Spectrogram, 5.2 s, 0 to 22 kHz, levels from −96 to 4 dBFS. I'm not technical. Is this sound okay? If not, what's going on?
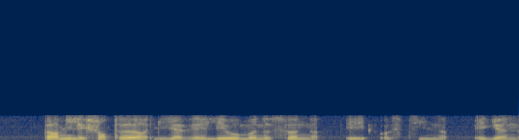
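No. From start to finish the speech has a buzzy, gravelly roughness, and it sounds thin and boxy, like an old mobile phone call. That is the GSM full-rate codec, an early phone-network coder. It keeps only a simplified model of the voice and rebuilds it from a coarse pulse pattern, which causes the grit. It also drops everything above about 3.8 kHz, so the crisp, airy parts of the voice are missing.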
